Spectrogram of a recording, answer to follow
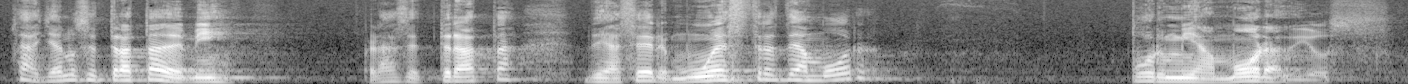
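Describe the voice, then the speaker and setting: A man giving a sermon talk, telling a lively story and quoting scripture while getting over a cold. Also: fairly high pitch, a little slow. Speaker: church youth speaker.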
